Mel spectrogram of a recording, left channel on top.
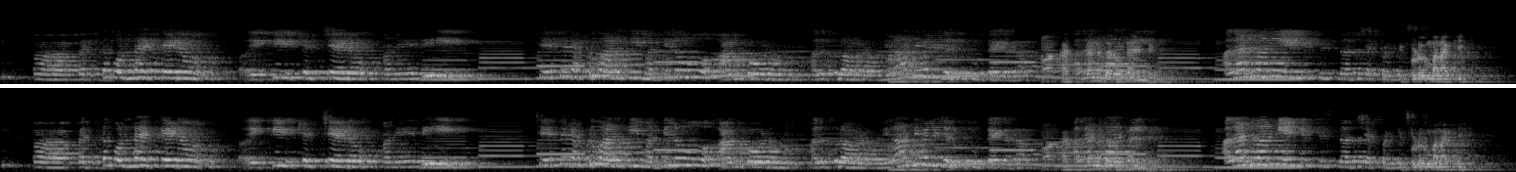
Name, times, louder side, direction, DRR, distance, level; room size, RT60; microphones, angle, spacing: voice 1, 0.3-2.0 2.4-4.6 5.4-10.3 10.7-11.4 12.2-14.4, right 2 dB, 65° right, -3 dB, 7.5 m, -28 dB
Wind instrument woodwind instrument, 4.2-13.0, equal, 10° right, 2.6 m, -38 dB
voice 2, 8.9-9.3 10.4-11.8 13.8-14.6, left 2 dB, 80° left, -1 dB, 2.5 m, -31 dB
30.0 x 19.0 x 8.6 m, 1.1 s
head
